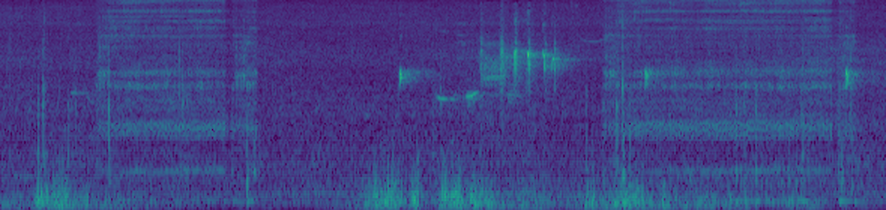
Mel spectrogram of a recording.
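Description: The camera's zoom motor whines twice, each time for a second or two, starting and stopping sharply. Between the two, birds chirp a few short notes, over low rumbles of wind on the microphone.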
